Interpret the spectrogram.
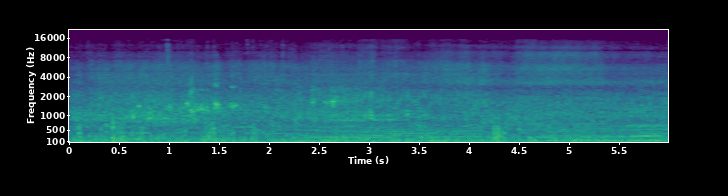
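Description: Car engines running on an autocross course, with wind buffeting the microphone. A faint steady engine note comes through more plainly in the second half.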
